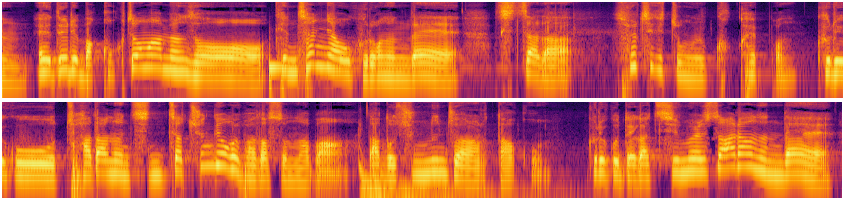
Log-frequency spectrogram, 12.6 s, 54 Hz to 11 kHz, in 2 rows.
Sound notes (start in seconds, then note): 3.4 gasp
